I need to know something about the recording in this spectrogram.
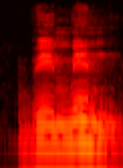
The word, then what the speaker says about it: women: இதனுடைய உச்சரிப்பை கொஞ்சம் கவனிக்கணும். விமின் இதுக்கு உச்சரிப்பு நான் வேணா சும்மா தமிழில் எழுதுகிறேன். விமின் விமின் விமின்ஸ் Christian college Z விமின்ஸ் Christian college. அது நம்ம உமன்ஸ் கிறிஸ்டியன் காலேஜ் சொல்லக்கூடாது. மென் விமின்.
